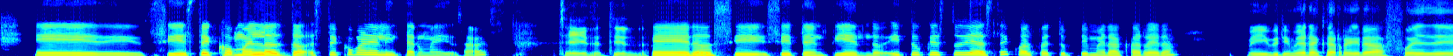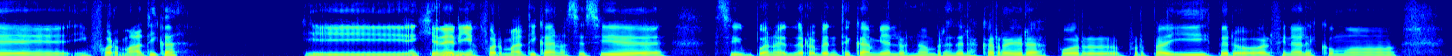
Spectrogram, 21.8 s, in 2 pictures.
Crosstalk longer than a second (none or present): none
